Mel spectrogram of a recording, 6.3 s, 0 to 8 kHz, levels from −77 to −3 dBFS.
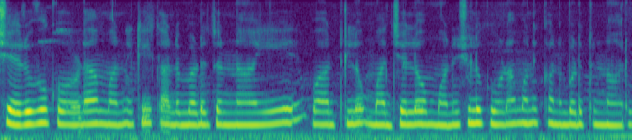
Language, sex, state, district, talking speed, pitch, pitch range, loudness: Telugu, female, Andhra Pradesh, Anantapur, 95 wpm, 240 Hz, 230-250 Hz, -17 LUFS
